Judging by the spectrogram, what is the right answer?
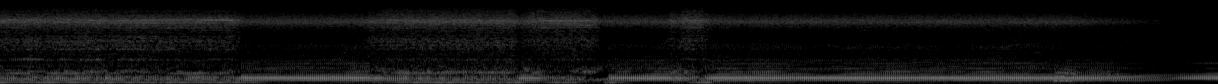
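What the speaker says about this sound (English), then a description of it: "we'll just show you again the wire wheel getting right in there and taking off all that black residue" A motor-driven wire wheel grinds against a Bemis and Call spanner, stripping black residue from the steel in a steady, loud whine with a few brief dips in pitch and load.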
